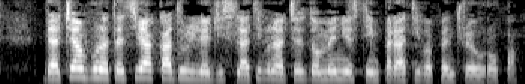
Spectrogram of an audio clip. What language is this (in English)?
Romanian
